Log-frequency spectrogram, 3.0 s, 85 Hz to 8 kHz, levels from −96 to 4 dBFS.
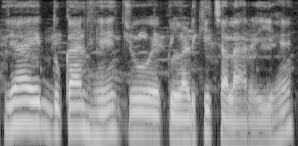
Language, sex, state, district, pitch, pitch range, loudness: Hindi, male, West Bengal, Alipurduar, 125 Hz, 105-150 Hz, -17 LUFS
